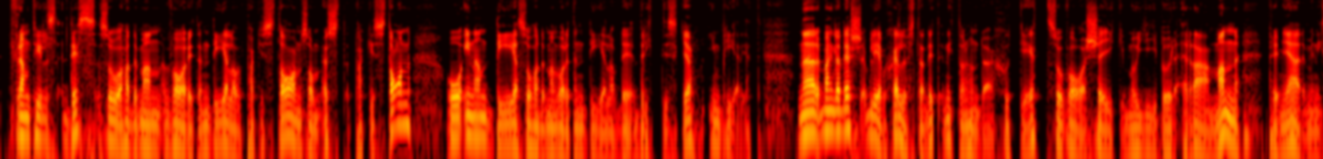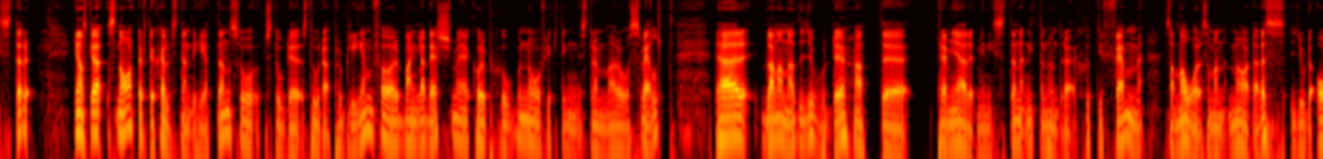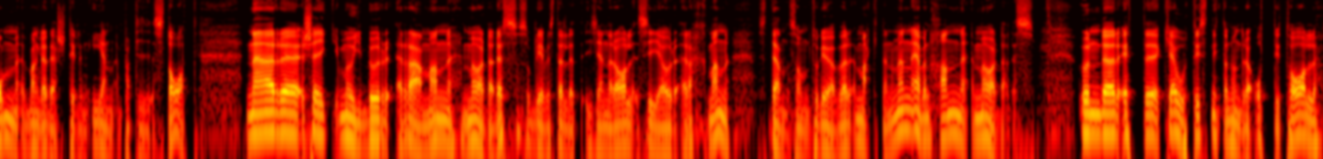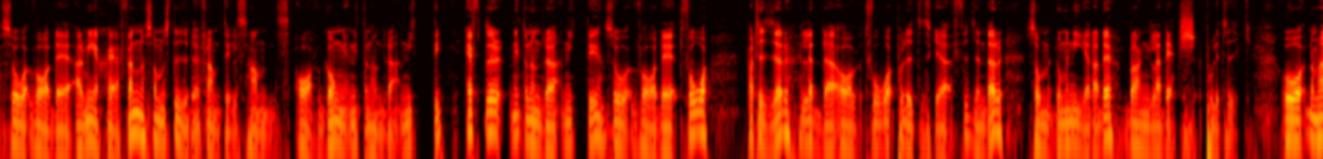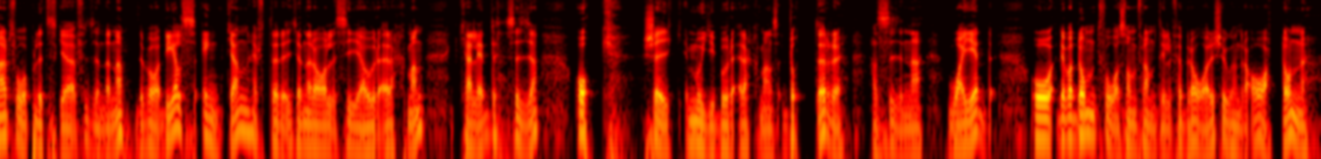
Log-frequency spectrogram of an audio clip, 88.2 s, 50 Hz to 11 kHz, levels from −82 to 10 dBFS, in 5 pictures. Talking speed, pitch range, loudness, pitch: 105 wpm, 75-105 Hz, -29 LUFS, 90 Hz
